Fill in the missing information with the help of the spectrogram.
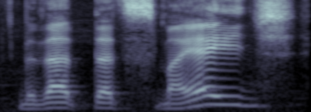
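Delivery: ordinary talk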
